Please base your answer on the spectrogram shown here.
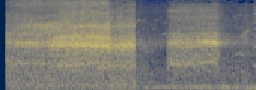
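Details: Sulphur-crested cockatoos at Robertson Park, St Lucia: a long harsh raucous screech lasting nearly two seconds, a short gap, then a second grating screech.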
